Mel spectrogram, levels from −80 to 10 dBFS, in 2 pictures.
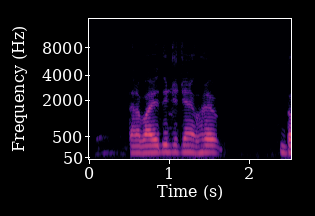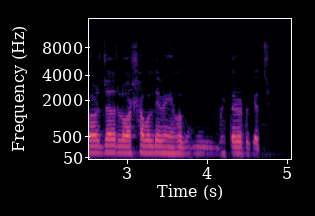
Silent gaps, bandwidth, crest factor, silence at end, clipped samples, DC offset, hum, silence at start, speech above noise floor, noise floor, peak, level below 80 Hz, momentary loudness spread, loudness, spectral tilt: none; 9.6 kHz; 18 dB; 0.3 s; under 0.1%; under 0.1%; none; 0.5 s; 48 dB; -79 dBFS; -14 dBFS; -70 dBFS; 14 LU; -31 LUFS; -8 dB/octave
